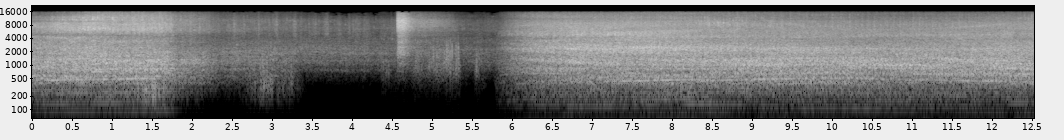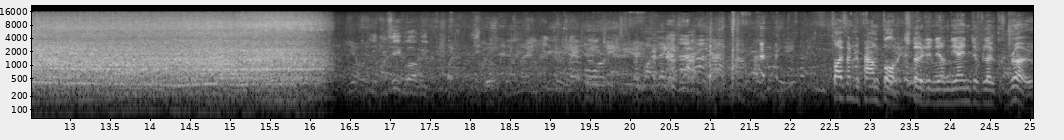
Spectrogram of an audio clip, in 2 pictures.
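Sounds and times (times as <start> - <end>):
bus diesel engine running: 0.0 - 16.4.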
